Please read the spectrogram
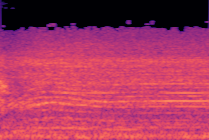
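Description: Engine of tree-cutting equipment running steadily outside, heard from indoors as a low rumble with a steady hum of several pitches.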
